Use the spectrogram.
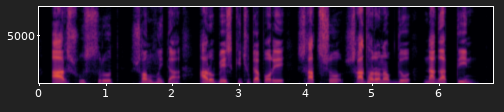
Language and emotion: Bengali, neutral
